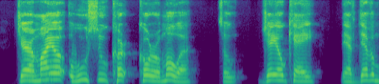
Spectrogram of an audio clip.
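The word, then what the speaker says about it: Jeremiah Owusu-Koramoah: Jeremiah Owusu Koromoa.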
